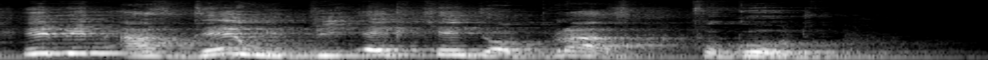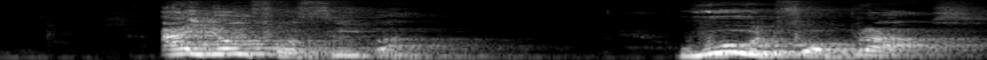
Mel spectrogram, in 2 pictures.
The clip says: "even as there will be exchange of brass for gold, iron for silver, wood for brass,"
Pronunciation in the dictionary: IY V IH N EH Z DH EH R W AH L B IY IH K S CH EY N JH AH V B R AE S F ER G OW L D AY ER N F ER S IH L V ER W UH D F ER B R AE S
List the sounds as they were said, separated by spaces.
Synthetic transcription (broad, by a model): IY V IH N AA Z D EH W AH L B IY IH K S CH EY N JH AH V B R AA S F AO G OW D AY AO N F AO S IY L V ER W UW D F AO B R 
